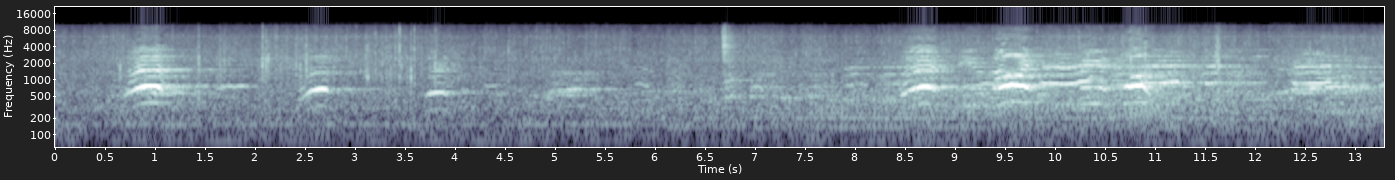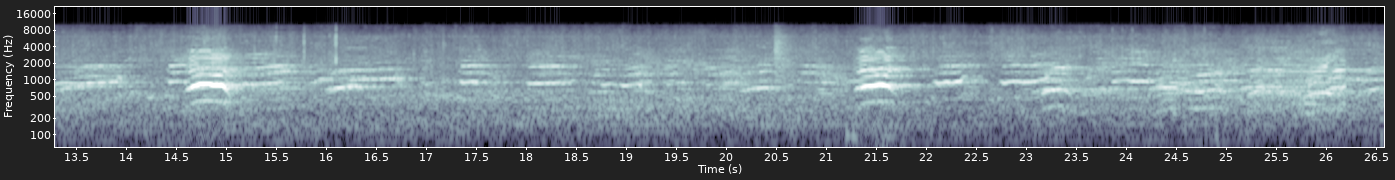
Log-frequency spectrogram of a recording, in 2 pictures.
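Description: A man speaks calmly, heard through a microphone.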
